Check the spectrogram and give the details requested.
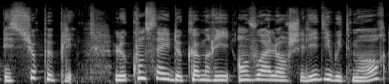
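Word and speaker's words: Cymru: Mais l'abondance qui règne sur Hibernia commence à susciter la convoitise de Comrie. Alors, je précise, c'est écrit C-Y-M-R-U, mais ça se prononce Comrie, comme nous l'indique la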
